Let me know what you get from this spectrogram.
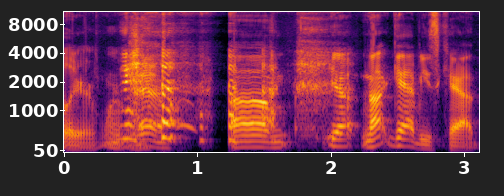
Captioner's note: laughing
